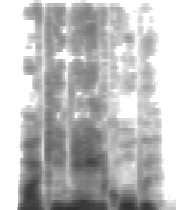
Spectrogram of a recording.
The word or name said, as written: marginalgruppe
